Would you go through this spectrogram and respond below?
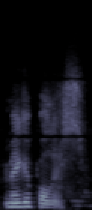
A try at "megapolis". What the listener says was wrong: Ударение на вторую слог. Ты говорила мегаполис, что-то вот так вот.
